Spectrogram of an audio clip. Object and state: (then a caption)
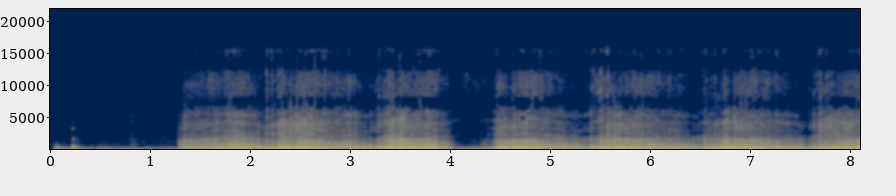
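Rubber noodle-texture mat. Fingertips and nails of a hand wearing rings scratch across a flat black mat with a dense, squiggly noodle-like rubber or vinyl surface on a yellow backing, lying on a wooden table. After a near-silent first second, a steady, raspy scraping rises, with a low-mid rubbery drone and a faint bright hiss. It swells and fades in long strokes, with brief dips in between.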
